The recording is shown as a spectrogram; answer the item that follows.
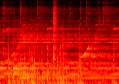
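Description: Background music: sustained instrumental notes with sliding pitches over regular percussive hits.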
